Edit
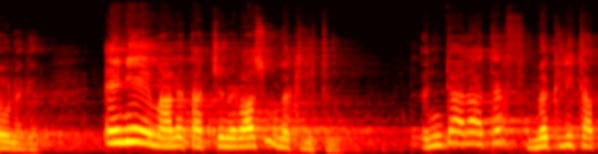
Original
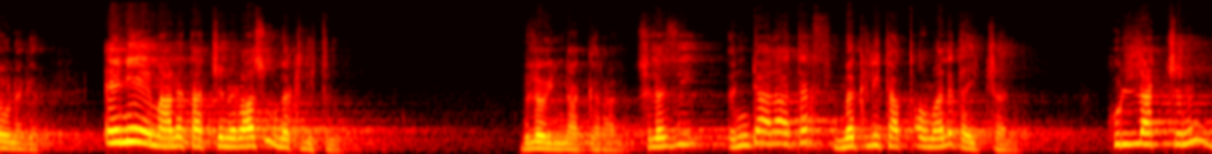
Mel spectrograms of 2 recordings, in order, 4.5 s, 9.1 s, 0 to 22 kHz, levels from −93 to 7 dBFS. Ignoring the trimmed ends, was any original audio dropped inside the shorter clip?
yes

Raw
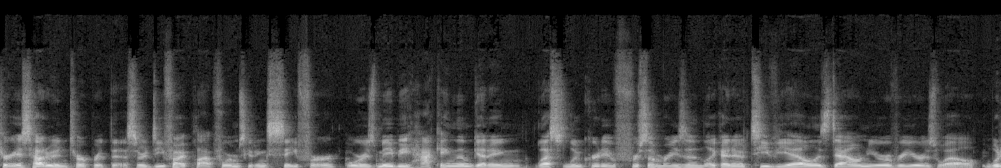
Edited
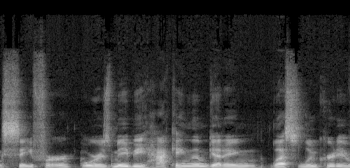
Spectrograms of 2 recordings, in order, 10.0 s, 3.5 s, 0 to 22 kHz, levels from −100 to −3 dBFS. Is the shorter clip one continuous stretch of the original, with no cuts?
yes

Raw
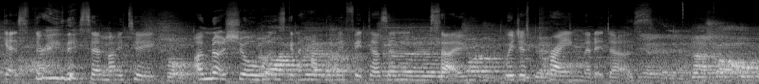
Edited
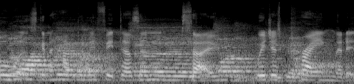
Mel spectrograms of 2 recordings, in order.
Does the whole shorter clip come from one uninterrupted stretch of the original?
yes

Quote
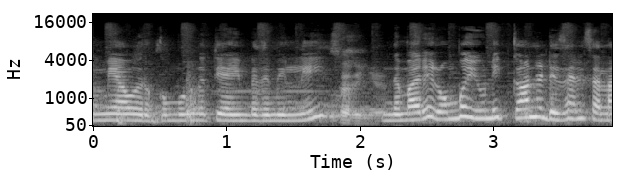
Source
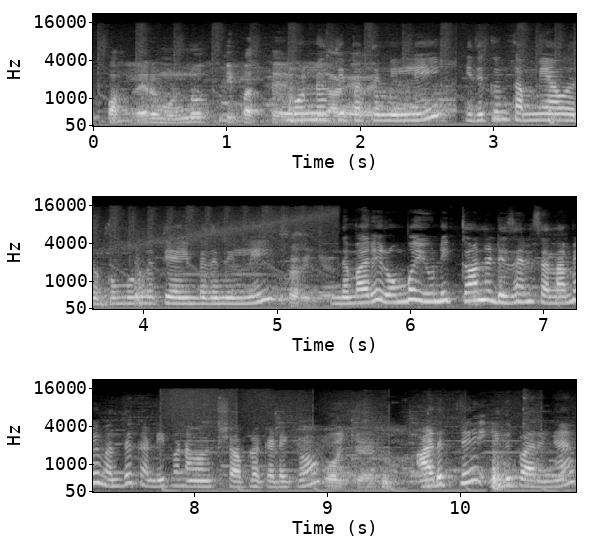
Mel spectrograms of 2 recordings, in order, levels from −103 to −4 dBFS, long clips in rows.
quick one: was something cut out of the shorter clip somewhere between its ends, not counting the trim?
no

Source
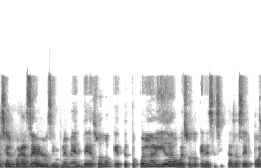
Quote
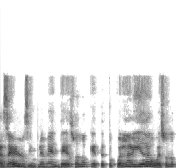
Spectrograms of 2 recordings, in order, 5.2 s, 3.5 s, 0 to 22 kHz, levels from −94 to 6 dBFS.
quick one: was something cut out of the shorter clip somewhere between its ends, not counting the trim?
no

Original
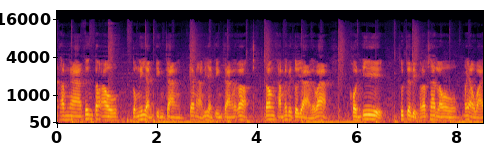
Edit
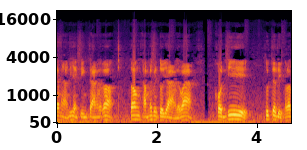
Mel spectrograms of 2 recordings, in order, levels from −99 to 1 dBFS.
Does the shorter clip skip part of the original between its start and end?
no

